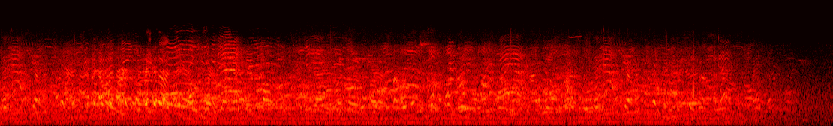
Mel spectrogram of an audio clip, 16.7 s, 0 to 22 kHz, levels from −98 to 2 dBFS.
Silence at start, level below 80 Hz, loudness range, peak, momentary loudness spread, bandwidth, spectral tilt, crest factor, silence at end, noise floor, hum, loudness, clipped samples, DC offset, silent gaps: 0 s; -82 dBFS; 7 LU; -28 dBFS; 9 LU; 17 kHz; -4 dB/octave; 20 dB; 0 s; -70 dBFS; none; -46 LUFS; under 0.1%; under 0.1%; none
